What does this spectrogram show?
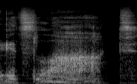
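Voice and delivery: loud stage whisper meant to carry. Voicing a knight sneaking up to a locked door: loud whisper. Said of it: "he whispers loudly".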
